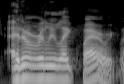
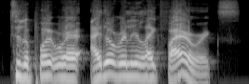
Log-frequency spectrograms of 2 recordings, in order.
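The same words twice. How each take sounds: First: Laughing. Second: Said in the usual way. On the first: Real, not acted. Teller repeats his grudge to the host, laughing. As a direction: laugh it off as you say it again.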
